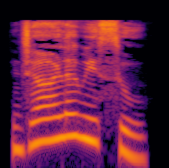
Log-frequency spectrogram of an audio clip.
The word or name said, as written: ಜಾಳವಿಸು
